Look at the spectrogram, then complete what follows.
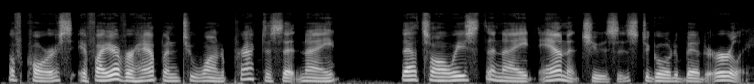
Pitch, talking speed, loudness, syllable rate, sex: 170 Hz, 185 wpm, -17 LUFS, 4.8 syllables/s, female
